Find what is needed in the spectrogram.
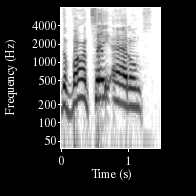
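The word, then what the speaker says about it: Davante Adams: you gotta give me three shots he hit Devonte Adams who started out on the left side ran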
